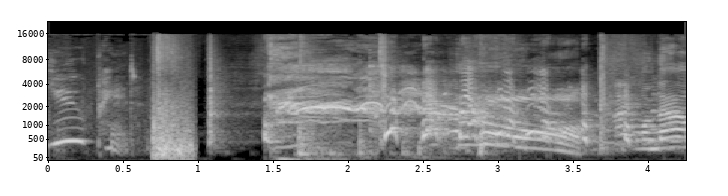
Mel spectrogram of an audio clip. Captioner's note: wonderful giggles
